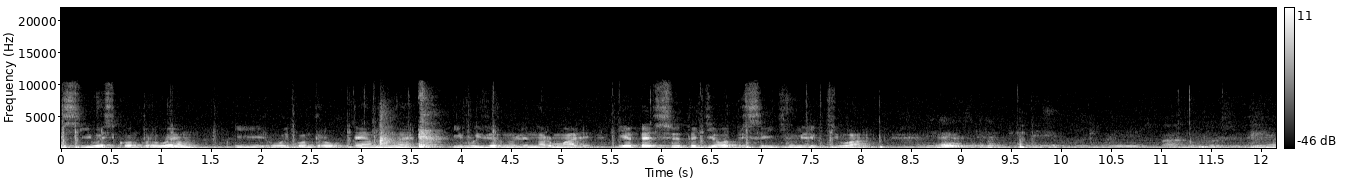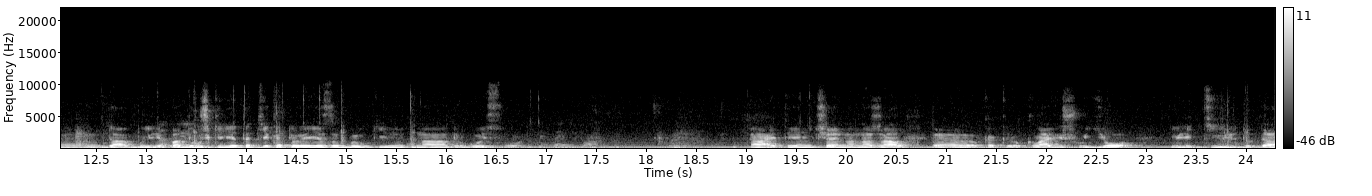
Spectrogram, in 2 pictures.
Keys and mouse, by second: 0.3 a, 1.1 ctrl+m, 3.7 ctrl+n, 4.3 Tab, 6.1 right click, 7.8 ctrl+j, 9.9 g, 14.1-16.8 right drag, 15.9 m, 19.8-21.9 drag, 24.1 `.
